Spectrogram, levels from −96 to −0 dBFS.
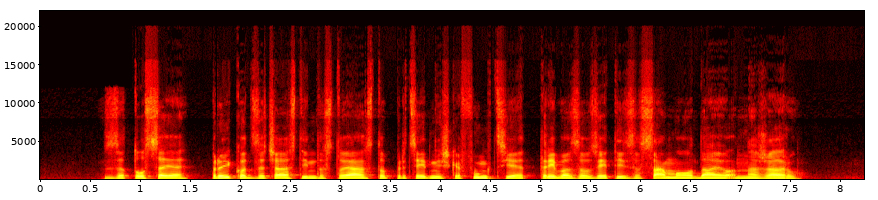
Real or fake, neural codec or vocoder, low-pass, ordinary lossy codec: real; none; 19.8 kHz; Opus, 24 kbps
